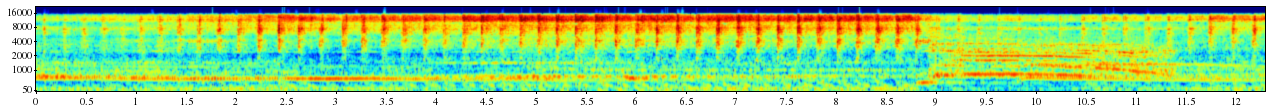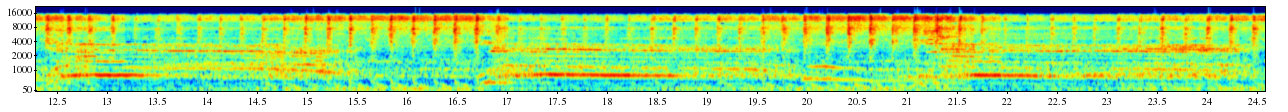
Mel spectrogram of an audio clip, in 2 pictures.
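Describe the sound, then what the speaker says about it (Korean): A large crowd at a patriotic prayer rally in front of Cheong Wa Dae in Seoul roars one long, loud, sustained cheer together. The mass of voices swells and surges without a break. "자, 함성 시작!"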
